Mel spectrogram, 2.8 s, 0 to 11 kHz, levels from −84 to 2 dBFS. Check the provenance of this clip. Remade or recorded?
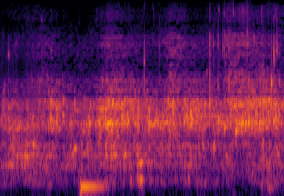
recorded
